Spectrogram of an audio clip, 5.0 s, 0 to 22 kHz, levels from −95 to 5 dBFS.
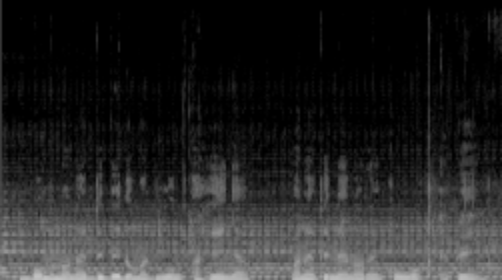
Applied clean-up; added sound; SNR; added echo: none; Bowed string instrument; 13 dB; none.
